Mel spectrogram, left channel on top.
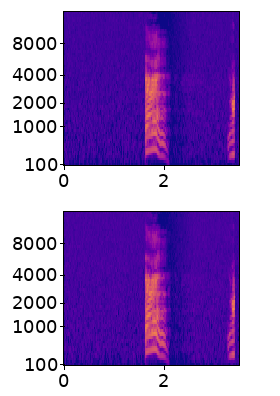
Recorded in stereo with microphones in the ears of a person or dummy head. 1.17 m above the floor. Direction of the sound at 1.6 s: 15° right (ahead or behind).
